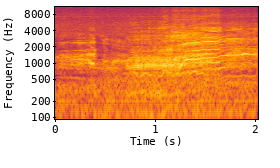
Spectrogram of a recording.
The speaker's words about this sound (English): Can you imagine how noisy a group of pigs can be if they decide to cause a commotion? Oh, maybe like this?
